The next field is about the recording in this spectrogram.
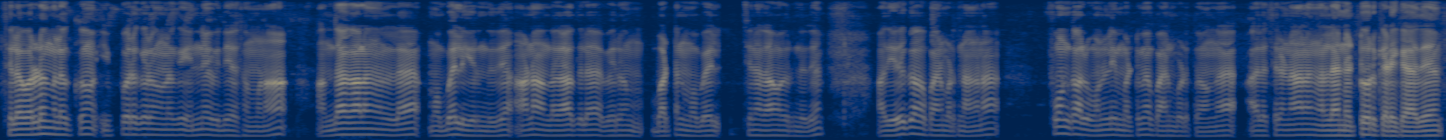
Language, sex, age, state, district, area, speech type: Tamil, male, 18-30, Tamil Nadu, Kallakurichi, urban, spontaneous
